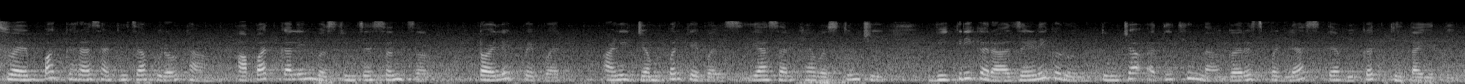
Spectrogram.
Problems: constant background noise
